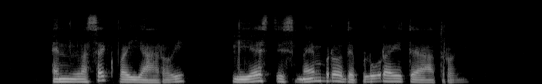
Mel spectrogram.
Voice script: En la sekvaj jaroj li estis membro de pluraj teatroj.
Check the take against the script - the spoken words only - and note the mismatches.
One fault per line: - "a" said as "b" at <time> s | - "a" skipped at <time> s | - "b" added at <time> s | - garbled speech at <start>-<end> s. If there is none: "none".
none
